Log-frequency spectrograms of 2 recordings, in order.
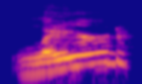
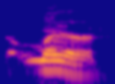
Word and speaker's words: Laird: there and he goes my name's Laird layered like that Laird one syllable layered and they keep going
